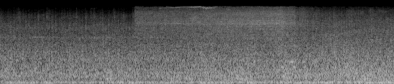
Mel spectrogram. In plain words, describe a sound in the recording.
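A bus door hisses shut.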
